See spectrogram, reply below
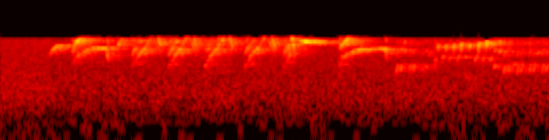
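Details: Timbrado canary kept by its owner in Greece, singing a run of repeated downward-sweeping notes that turns into rising slurs and a few flat whistled phrases, moderately loud with a faint hiss behind.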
